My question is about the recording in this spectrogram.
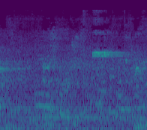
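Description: Basketball gym during a game: spectators' voices, a basketball bouncing on the hardwood floor, and a brief high-pitched tone near the end.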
